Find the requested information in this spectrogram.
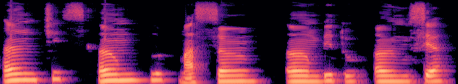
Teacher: Nas palavras que o A vão aparecer de forma nasalizada, aí sim eu vou representar com o tio.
